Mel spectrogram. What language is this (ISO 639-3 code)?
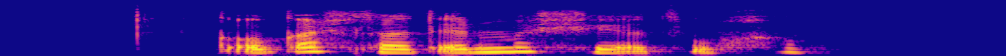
kat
